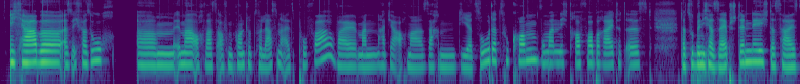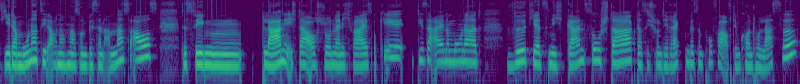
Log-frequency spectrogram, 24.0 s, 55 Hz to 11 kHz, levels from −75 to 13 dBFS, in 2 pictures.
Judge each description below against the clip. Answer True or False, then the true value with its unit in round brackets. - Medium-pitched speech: False (195 Hz)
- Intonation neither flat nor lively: True (3.5 semitones)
